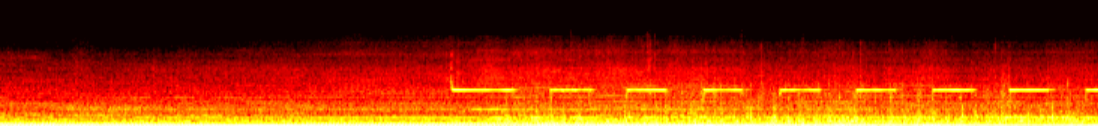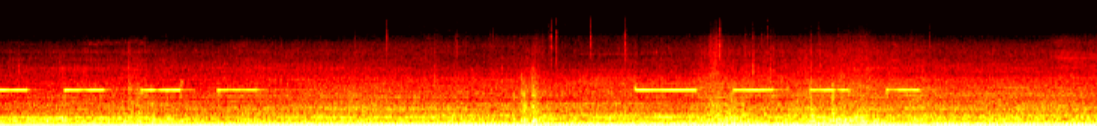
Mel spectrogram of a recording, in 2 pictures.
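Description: Cat excavator's diesel engine running steadily. Its travel alarm beeps about once a second for some twelve seconds, as the machine tracks, then beeps four more times near the end. A single knock comes a little past the middle.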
